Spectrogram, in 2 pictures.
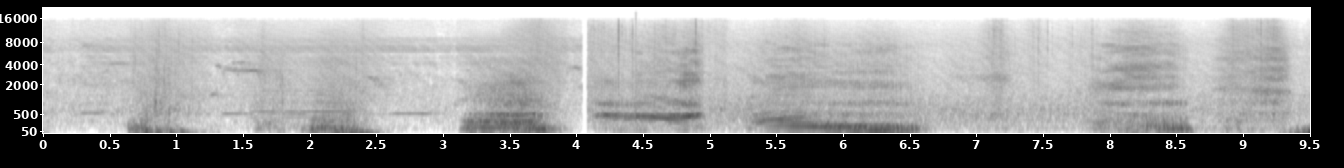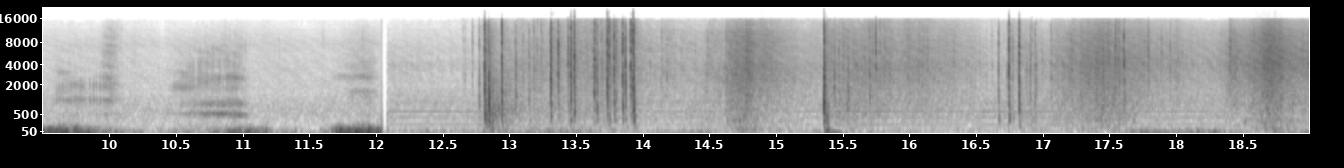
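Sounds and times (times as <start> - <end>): wood cracking and snapping: 12.7 - 19.0.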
